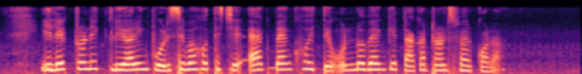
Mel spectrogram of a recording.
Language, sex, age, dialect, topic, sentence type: Bengali, male, 18-24, Western, banking, statement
